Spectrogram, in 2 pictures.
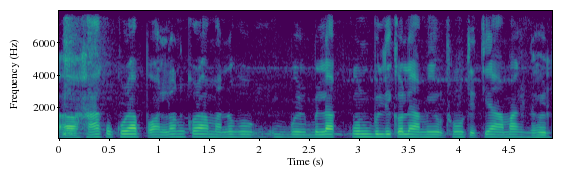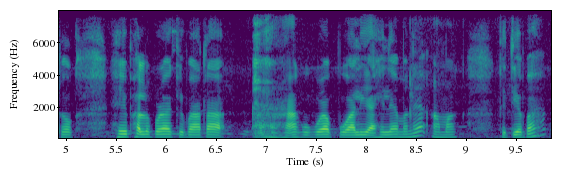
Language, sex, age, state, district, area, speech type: Assamese, female, 60+, Assam, Dibrugarh, rural, spontaneous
